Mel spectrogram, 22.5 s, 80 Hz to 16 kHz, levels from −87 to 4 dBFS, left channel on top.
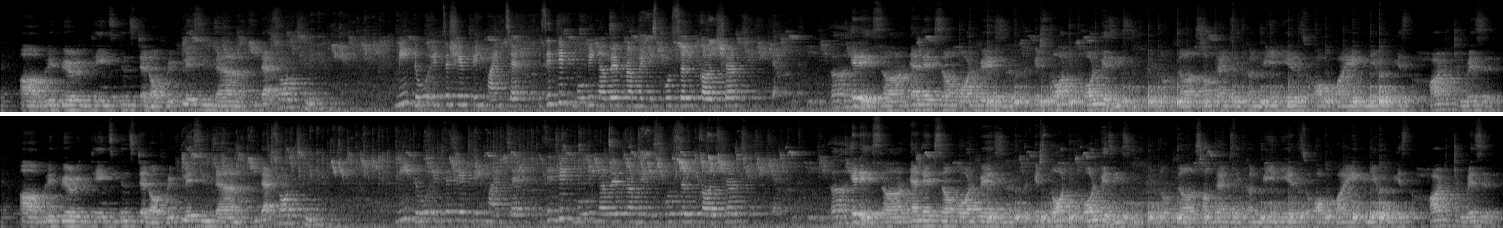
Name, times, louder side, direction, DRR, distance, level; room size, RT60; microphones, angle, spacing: voice 1, 0.3-4.7 12.1-22.3, right 1 dB, 20° right, 0 dB, 0.6 m, -32 dB
Chirp tweet, 2.6-19.8, right 2 dB, 70° right, 0.8 m, -44 dB
voice 2, 5.9-7.8 8.2-9.7 10.0-11.1 11.6-11.7, left 2 dB, 80° left, 3 dB, 0.6 m, -35 dB
sound 1, 14.4-20.9, equal, 25° left, 0.8 m, -31 dB
5.3 x 4.2 x 2.4 m, 1.4 s
head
